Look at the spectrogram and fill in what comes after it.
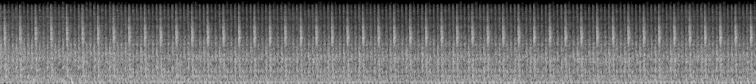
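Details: MTZ tractor diesel, noise appeared suddenly while driving and was driven about 20 km with it: sharp, regular metallic knock about three times a second over the idle. Others suggest a cracked crankshaft.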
